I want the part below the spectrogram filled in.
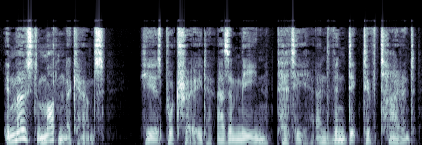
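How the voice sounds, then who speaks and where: A man reading a nonfiction audiobook in a measured, articulate, formal manner. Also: deep voice, husky, no echo, studio quality. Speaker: audiobook narrator. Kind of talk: scripted nonfiction audiobook narration. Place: dry recording studio.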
